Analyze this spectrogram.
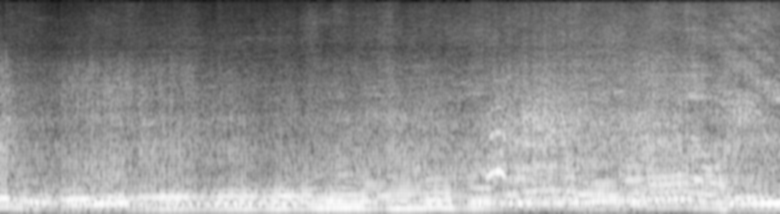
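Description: Tyres screech on tarmac as a car slides through a bend.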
